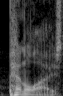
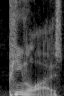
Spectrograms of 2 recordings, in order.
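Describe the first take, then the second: First: The first vowel sounds like 'peh'. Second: The first vowel sounds like 'pee'. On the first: The speaker calls it wrong. "not penalized" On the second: The speaker calls it right. "the preferred pronunciation of the word is penalized ... It's like the penal system"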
